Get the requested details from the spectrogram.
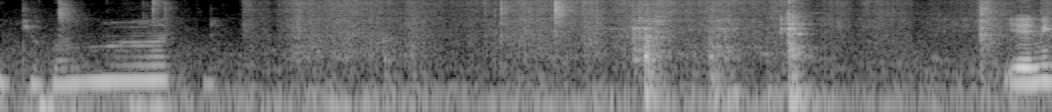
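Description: Dried fish skin rustles and crinkles in a young woman's hands.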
